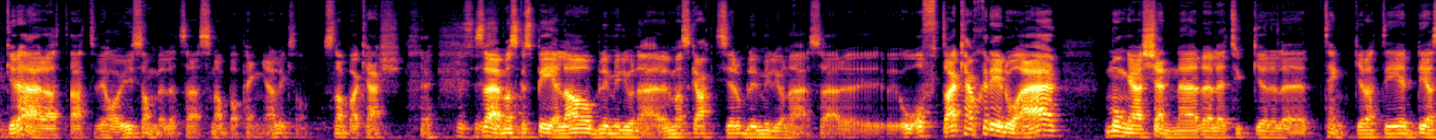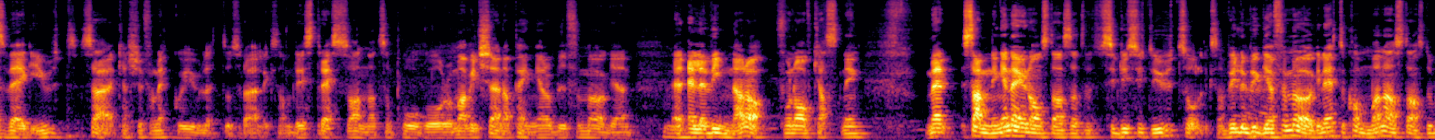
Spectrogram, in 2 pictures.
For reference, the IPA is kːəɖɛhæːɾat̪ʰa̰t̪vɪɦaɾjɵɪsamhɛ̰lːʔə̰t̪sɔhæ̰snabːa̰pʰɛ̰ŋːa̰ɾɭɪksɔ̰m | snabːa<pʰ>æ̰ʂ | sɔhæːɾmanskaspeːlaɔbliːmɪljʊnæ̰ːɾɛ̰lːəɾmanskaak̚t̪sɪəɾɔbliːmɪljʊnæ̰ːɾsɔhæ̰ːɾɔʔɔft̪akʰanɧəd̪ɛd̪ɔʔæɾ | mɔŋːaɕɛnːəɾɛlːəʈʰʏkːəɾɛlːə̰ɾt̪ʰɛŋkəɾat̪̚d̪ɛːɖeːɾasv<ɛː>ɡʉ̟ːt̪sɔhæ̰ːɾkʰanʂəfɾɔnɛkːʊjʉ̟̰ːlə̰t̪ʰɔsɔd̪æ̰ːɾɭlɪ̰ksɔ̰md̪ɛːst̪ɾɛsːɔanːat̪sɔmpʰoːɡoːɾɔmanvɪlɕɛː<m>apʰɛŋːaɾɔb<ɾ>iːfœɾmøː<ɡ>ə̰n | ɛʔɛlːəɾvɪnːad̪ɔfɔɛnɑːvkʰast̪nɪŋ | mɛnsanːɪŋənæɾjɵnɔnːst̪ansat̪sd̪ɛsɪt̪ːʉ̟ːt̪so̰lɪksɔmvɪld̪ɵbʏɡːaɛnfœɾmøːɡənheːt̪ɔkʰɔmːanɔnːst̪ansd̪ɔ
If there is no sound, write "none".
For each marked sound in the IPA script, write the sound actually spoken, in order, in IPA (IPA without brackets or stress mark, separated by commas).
kʰ, ɛː, n, l, ɡ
